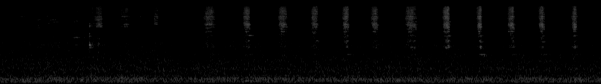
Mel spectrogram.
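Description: Damp sponge rubbed in short, quick strokes along the rim of a clay pot, wiping off excess glaze: a faint scratchy swish about three times a second.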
